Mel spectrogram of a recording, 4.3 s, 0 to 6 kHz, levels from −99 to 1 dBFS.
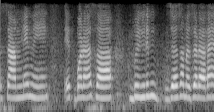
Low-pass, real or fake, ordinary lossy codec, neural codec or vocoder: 5.4 kHz; fake; AAC, 24 kbps; codec, 16 kHz, 0.5 kbps, X-Codec, HuBERT features, trained on balanced general audio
